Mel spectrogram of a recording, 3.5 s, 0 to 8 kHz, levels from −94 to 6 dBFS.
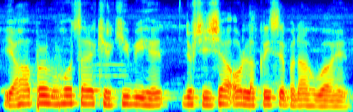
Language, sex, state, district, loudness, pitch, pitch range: Hindi, male, Arunachal Pradesh, Papum Pare, -12 LUFS, 140 Hz, 130-155 Hz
